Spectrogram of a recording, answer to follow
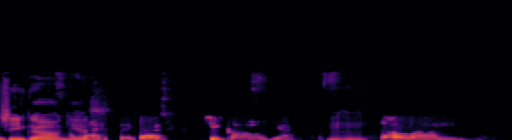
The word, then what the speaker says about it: Qigong: And he has in his incredible book, Ancient Future, and is a Qigong, if I'm pronouncing it correctly. Qigong, yes.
